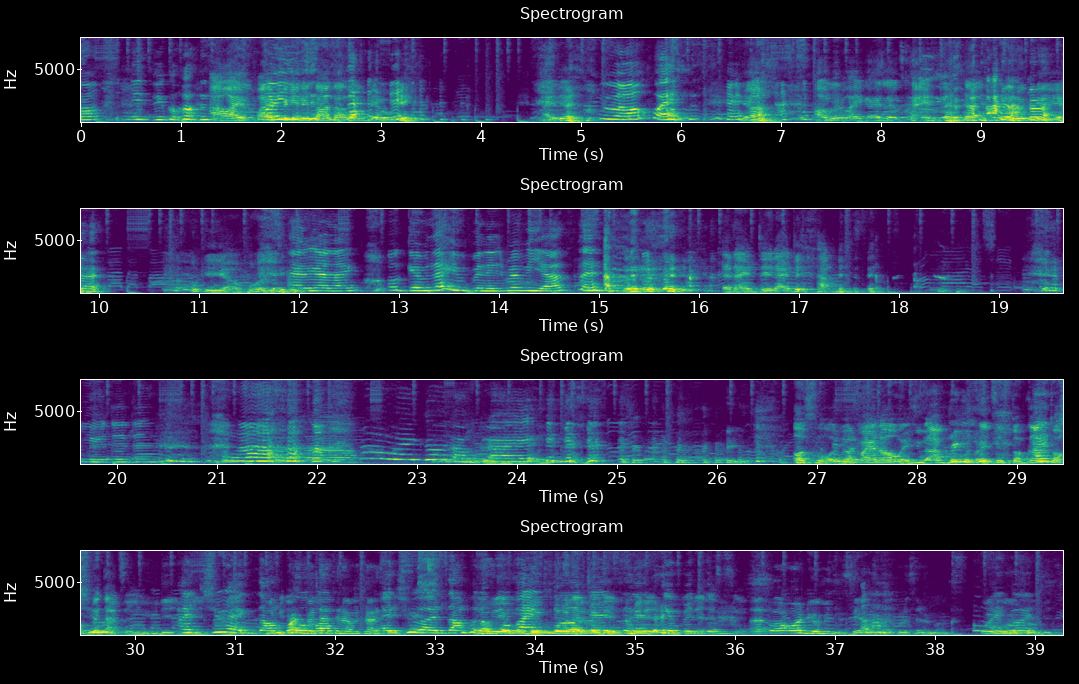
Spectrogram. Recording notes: Apologies for the poor quality of audio.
